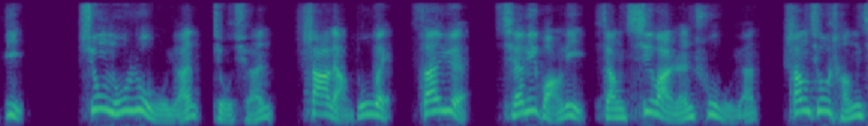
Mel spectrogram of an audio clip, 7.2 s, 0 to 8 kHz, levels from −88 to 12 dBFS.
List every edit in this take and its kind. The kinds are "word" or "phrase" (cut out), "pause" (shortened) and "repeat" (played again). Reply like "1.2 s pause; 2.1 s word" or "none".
3.4 s pause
